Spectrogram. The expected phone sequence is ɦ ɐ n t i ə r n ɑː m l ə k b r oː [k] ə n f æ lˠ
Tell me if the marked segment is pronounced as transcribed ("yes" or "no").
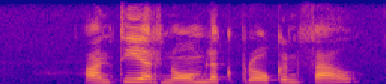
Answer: yes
